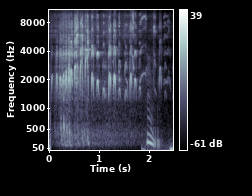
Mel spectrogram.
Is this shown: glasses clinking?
no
